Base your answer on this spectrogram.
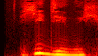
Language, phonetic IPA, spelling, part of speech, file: Russian, [(j)ɪˈdʲinɨj], единый, adjective, Ru-единый.ogg
- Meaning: 1. united, unified, common, indivisible 2. one, single, sole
